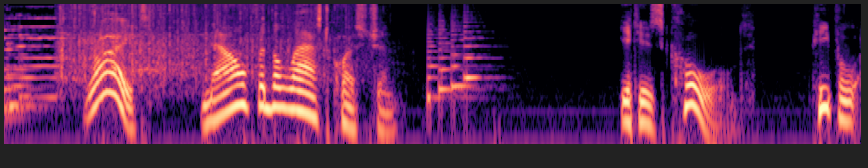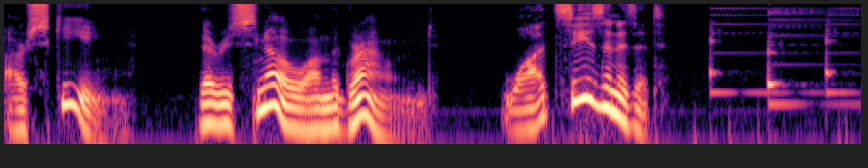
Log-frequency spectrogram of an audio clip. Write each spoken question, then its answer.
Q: What season is it?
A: Winter. It's winter.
